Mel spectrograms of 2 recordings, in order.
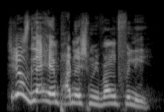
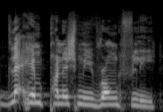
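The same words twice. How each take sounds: First: Hushed, voiceless repeat of the accusation; dramatic whisper. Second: Said in the usual way. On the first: Shown as a demonstration. Daughter whispers her grievance against mum, hushed. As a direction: whisper it like a bitter secret.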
